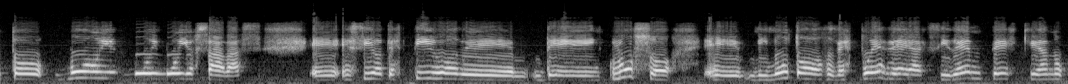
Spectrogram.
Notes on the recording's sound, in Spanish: EN CONVERSACION TELEFONICA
